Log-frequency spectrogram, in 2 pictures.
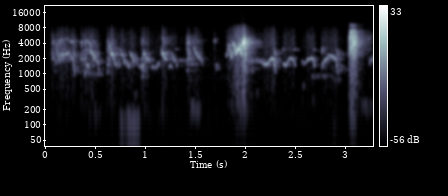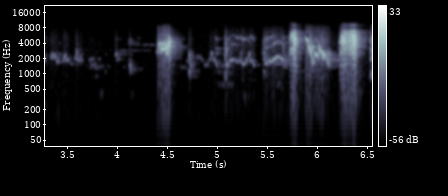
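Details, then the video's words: A happy budgerigar warbles in a long wavering twittering stream, zigzagging whistles punctuated by sharp scratchy chips. "Happy budgie chirping sound"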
